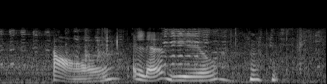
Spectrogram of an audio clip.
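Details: Goats, excited about their new collars, bleat in loud, wavering bursts: one long quavering cry followed by shorter ones.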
